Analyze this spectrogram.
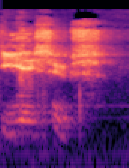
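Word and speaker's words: Ἰησοῦς: Well, the name Joshua in Greek is pronounced Iesus.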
